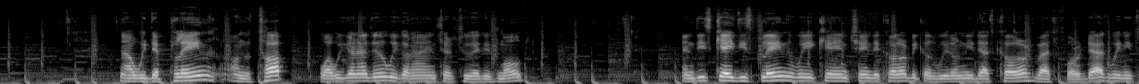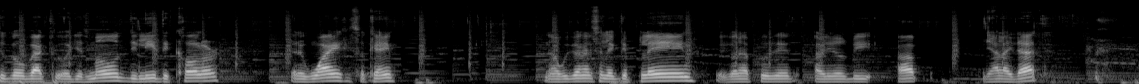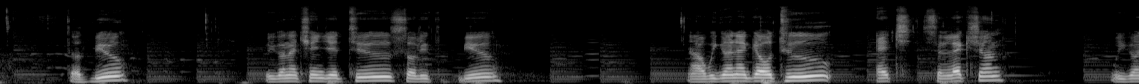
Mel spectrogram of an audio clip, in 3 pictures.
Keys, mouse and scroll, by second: 0.6 scroll up 2, 1.4 click, 2.2-3.5 middle drag, 4.7 Tab, 5.3-6.0 scroll down 2, 7.5 click, 8.7-10.0 drag, 10.9 Tab, 12.8 click, 14.1-15.5 scroll up 2, 15.5 Tab, 17.5 a, 19.3 click, 20.1 click, 21.5-22.1 scroll down 2, 22.6 KP_7, 23.9 shift+middle click, 26.0 z, 32.2 2.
